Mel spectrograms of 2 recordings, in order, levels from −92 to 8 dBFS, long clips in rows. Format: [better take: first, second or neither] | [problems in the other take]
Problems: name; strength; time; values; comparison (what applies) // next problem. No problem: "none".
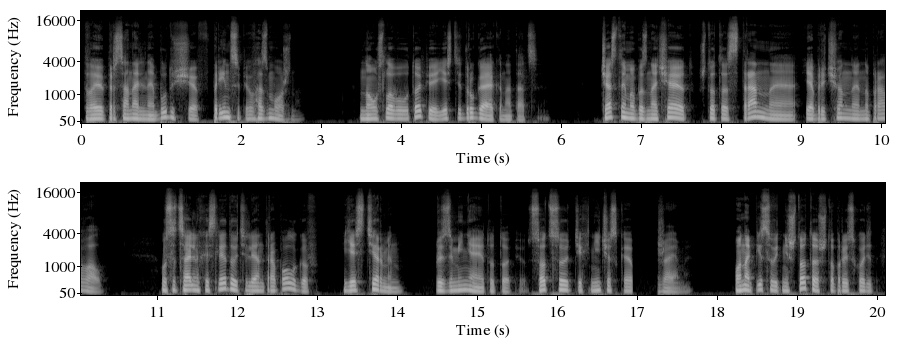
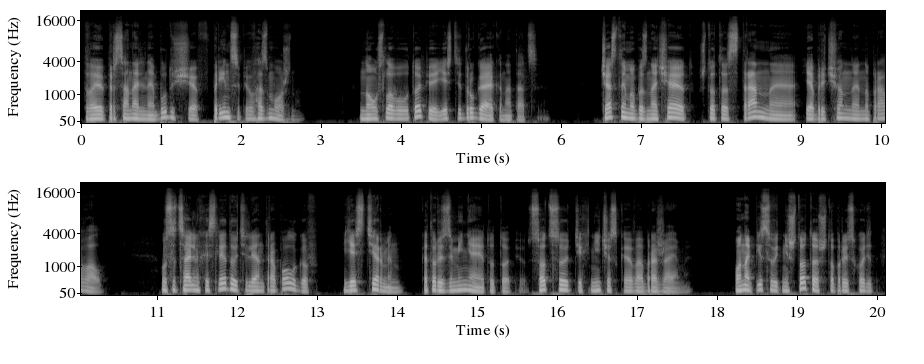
second | audio cutting out; at 14 s and at 17 s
